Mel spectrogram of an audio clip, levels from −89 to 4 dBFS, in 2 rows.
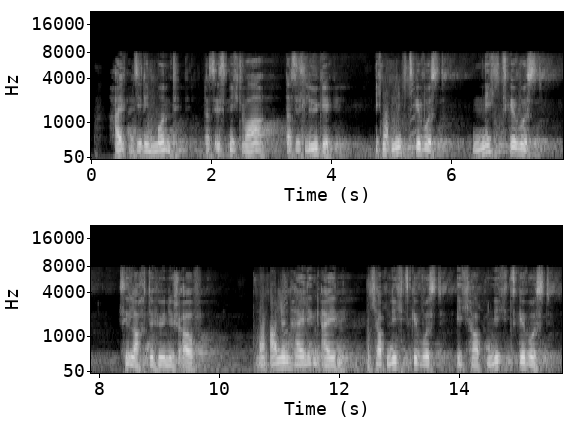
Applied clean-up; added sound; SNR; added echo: neural separator model SepFormer DNS4.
